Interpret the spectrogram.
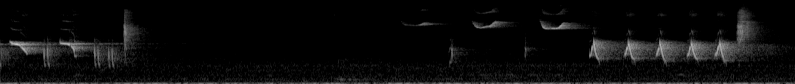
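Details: First thrush nightingale of 2026 singing just before midnight in a thick bushy area: harsh descending notes, a pause with faint high whistles, then a loud series of repeated sharp notes about twice a second.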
